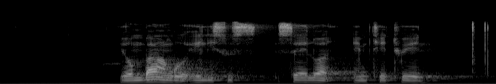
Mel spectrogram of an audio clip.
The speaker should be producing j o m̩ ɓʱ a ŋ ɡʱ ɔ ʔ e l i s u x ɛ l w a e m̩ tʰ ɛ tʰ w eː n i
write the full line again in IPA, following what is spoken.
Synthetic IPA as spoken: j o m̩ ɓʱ a ŋ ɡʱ ɔ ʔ e l i s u s ɛ l w a e m̩ tʰ ɛ tʰ w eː n i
